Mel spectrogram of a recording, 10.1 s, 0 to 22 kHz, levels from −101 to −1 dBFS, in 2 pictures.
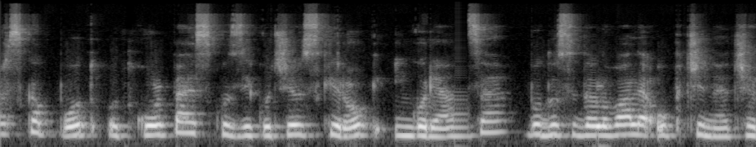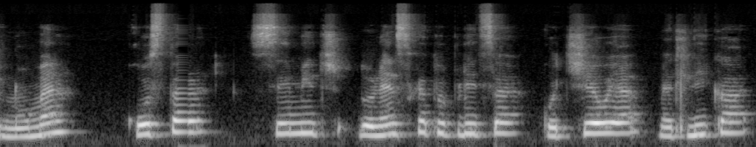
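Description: A speech recording with two kinds of network damage. Short concealed packet loss shows up at 0.83–0.87 s and 3.95–3.99 s. In each spot about 20 ms of audio never arrived, and the receiver covered the hole by extending the preceding sound for roughly 17–18 ms before crossfading back. The result is a brief smear or wobble rather than an audible break, and it is too short for the patch to fade or buzz. A burst of packet loss is more disruptive, at 3.03–3.13 s (about 80 ms missing) and 6.23–6.31 s (about 60 ms missing). Here the concealment has to stretch the last sound across the whole gap while turning it down, so a held buzz or fading hiss is heard, and the speech then picks up further along with that stretch gone. The length of the patch and its audible decay separate these bursts from the short losses.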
